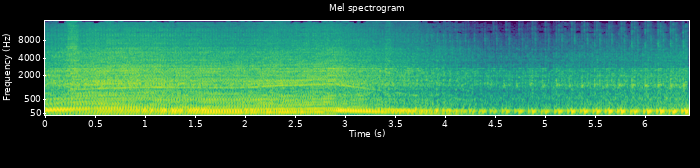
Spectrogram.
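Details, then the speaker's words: 1986 Honda Shadow VT500 liquid-cooled V-twin, 27,000 miles, warmed about 5 minutes with choke off; picks up cleanly, holds revs, settles to even lumpy idle. Cold, it has a slight throttle issue: normal throttle response when warm. "so you can see once it warms up I've got the choke off now once it warms up seems to do just"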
